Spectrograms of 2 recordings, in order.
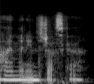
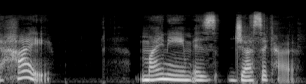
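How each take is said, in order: First: It is said quickly and quietly, offhand. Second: It is said slowly, loudly and clearly. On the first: The speaker does not expect to be remembered. The speaker calls it wrong. "they're kind of like, oh, you know" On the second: The speaker is someone worth remembering. The speaker calls it right. "And you say it louder. You say it slower"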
